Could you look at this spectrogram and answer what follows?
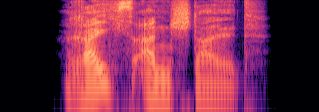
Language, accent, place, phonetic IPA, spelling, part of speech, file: German, Germany, Berlin, [ˈʁaɪ̯çsʔanˌʃtalt], Reichsanstalt, noun, De-Reichsanstalt.ogg
- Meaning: Any of several public monopoly institutions in the former German Empire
